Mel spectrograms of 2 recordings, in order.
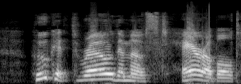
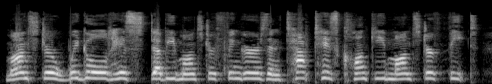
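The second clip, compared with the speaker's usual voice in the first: ordinary delivery, nothing marked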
